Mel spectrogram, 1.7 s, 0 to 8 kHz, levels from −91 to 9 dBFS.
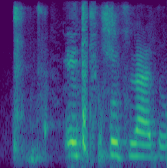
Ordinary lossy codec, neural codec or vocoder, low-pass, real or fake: Opus, 16 kbps; codec, 16 kHz, 2 kbps, FunCodec, trained on Chinese and English, 25 frames a second; 7.2 kHz; fake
